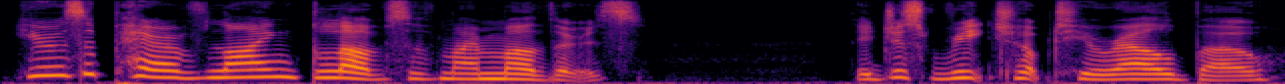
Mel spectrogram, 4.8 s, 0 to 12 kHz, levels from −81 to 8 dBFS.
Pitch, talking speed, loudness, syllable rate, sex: 235 Hz, 210 wpm, -18 LUFS, 5.5 syllables/s, female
